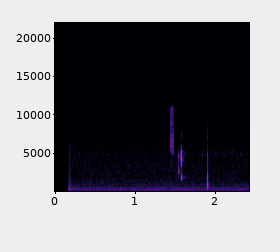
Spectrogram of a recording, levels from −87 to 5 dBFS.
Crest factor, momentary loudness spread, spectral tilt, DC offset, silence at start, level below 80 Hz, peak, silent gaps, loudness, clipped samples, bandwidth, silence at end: 36 dB; 20 LU; -1 dB/octave; under 0.1%; 0.15 s; under -90 dBFS; -20 dBFS; none; -50 LUFS; under 0.1%; 11 kHz; 0 s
